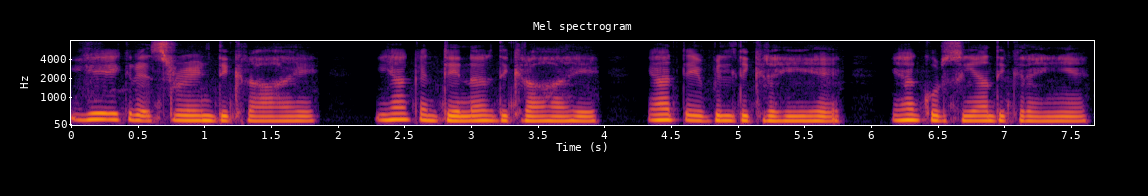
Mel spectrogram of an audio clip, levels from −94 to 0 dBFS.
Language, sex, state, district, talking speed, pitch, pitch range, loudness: Hindi, female, Bihar, Gaya, 165 wpm, 170 Hz, 165-185 Hz, -29 LUFS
